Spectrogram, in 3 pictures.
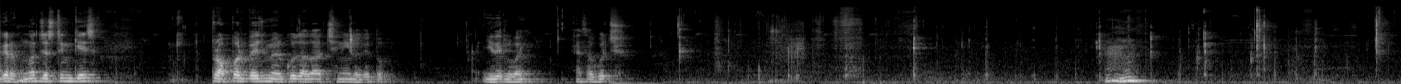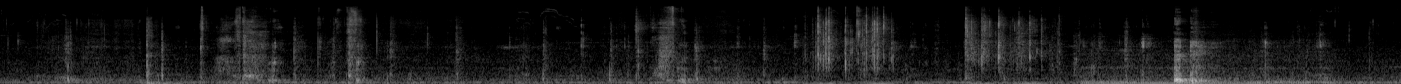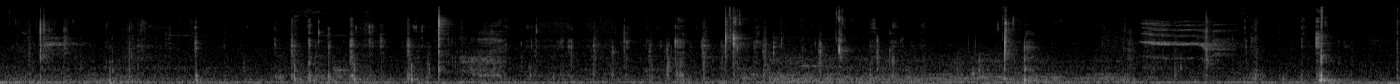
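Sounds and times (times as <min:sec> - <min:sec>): small crunches and crackles: 0:11.8 - 0:25.7
chewing and biting burger: 0:26.4 - 0:37.4.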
